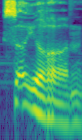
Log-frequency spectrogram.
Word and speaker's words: Sauron: Et donc ici, une théorie qui prétend que Halbrand serait en réalité Sauron, puisqu'il faut le prononcer comme ça.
